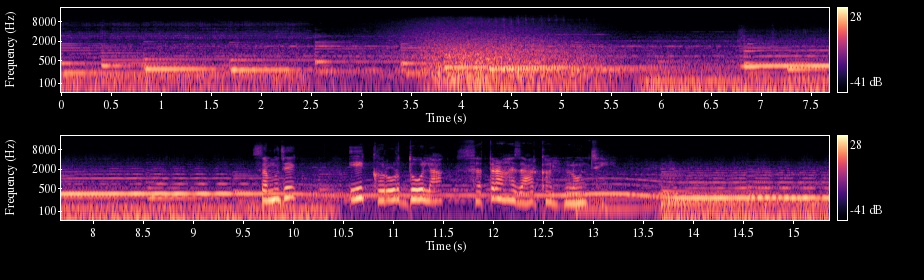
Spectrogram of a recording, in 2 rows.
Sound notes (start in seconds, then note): 3.2 car engine racing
